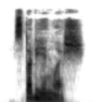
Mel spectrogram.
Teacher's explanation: Those two words kind of run together. The E from study and the I from English kind of combine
